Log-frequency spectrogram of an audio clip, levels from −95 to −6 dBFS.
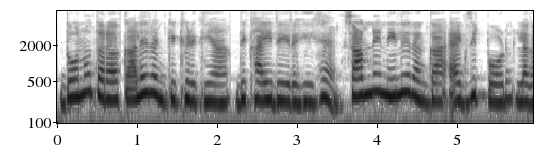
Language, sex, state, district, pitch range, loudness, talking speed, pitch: Hindi, female, Uttar Pradesh, Ghazipur, 230-275 Hz, -22 LUFS, 180 wpm, 245 Hz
